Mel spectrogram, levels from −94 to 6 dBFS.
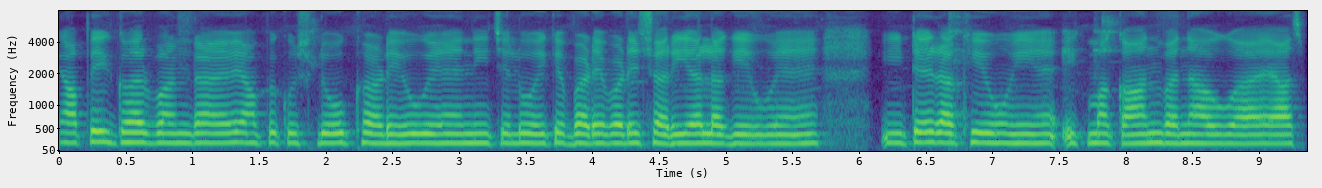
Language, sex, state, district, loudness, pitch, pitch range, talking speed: Hindi, female, Chhattisgarh, Bilaspur, -15 LUFS, 200 Hz, 195-205 Hz, 205 wpm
